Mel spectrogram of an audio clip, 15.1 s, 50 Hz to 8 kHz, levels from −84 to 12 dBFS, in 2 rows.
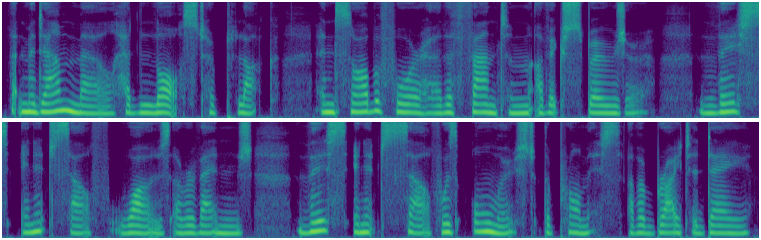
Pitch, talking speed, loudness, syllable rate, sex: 195 Hz, 125 wpm, -18 LUFS, 3.7 syllables/s, female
